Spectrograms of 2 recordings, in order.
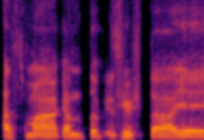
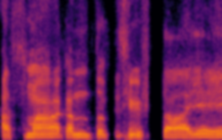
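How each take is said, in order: The two takes are said the same way.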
